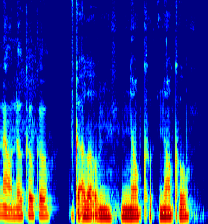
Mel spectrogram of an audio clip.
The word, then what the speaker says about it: Nocco: Is it not no cocoa or is it Noco? I don't know. Let's see it. How does it spell? Nocco. Oh yeah, it's spelled Nocc. It's Noco.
